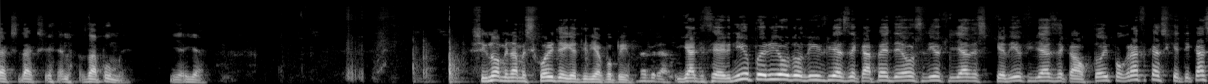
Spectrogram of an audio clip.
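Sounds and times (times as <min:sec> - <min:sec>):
faint rasping rustles: 0:02.2 - 0:04.4.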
